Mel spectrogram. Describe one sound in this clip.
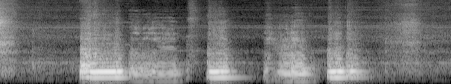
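A didgeridoo drones in short, deep blasts.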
